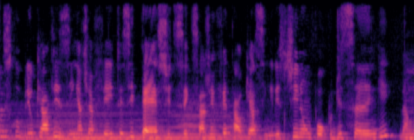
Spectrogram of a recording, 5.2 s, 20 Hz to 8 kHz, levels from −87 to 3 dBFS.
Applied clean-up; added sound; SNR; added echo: none; Bowed string instrument; 7 dB; none.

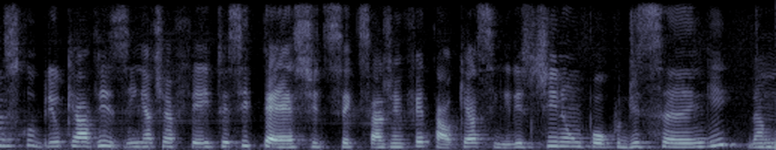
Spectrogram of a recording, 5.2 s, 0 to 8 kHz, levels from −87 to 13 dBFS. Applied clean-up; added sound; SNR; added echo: neural separator model SepFormer DNS4.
